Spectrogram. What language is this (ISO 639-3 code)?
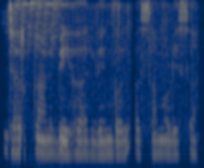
sat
